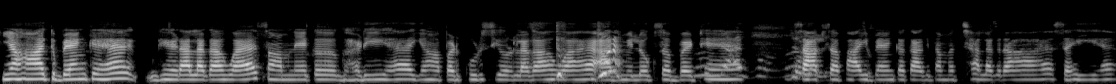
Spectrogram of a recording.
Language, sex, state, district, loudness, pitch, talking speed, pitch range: Hindi, female, Bihar, Samastipur, -20 LUFS, 220 Hz, 190 wpm, 215-235 Hz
